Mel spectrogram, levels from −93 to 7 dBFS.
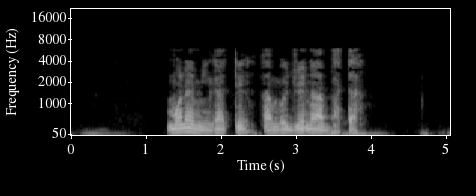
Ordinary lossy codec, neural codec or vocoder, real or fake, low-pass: MP3, 24 kbps; codec, 16 kHz, 16 kbps, FreqCodec, smaller model; fake; 7.2 kHz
